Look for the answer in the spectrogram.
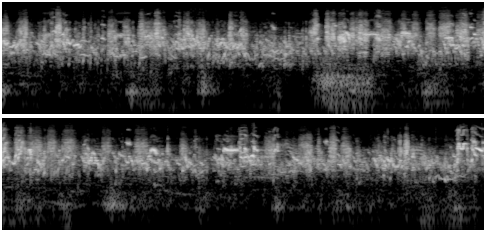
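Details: A flock of budgies chirping and talking: fast, overlapping twittering and squeaky warbles, with soft low murmurs beneath around the third and fourth seconds.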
